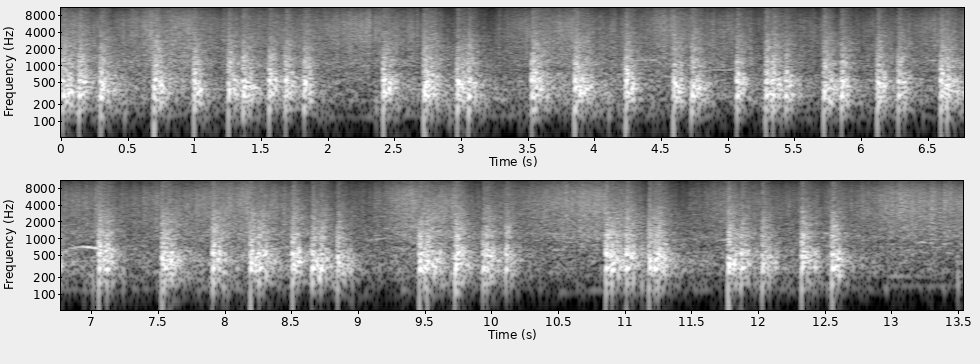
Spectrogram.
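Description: Fireworks display: a dense, rapid barrage of aerial bursts, with bangs and crackles coming many times a second and no let-up.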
